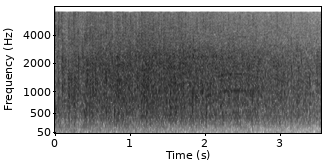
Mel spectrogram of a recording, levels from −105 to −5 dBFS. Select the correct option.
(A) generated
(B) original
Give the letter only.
B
